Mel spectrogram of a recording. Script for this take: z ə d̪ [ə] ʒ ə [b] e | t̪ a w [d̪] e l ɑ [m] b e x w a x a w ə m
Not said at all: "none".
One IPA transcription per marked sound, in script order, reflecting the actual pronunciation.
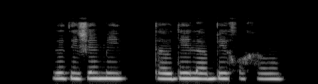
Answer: ə, m, d̪, m

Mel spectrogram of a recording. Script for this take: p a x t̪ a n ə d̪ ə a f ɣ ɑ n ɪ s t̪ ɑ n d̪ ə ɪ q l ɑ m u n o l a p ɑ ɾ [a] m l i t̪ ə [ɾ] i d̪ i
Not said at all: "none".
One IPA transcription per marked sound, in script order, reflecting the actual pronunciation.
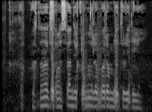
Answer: a, ɽ

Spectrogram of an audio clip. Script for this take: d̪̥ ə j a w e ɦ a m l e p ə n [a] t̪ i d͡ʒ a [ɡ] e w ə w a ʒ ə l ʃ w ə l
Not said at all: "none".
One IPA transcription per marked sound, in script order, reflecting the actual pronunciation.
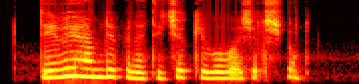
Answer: a, k

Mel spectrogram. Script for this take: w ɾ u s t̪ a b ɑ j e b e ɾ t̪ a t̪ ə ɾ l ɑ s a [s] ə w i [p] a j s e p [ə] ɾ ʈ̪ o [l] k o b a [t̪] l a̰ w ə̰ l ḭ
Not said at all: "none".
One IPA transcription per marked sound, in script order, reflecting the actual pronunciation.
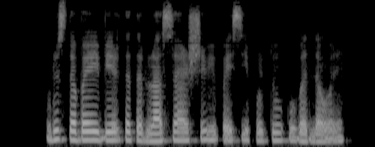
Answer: ʃ, p, ə, none, d̪

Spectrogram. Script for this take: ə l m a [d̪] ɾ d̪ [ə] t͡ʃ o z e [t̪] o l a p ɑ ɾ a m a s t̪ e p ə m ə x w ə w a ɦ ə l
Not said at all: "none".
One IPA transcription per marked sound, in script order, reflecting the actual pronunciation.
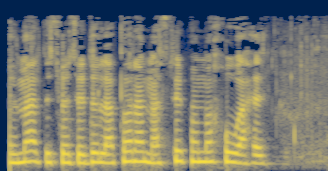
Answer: none, ə, d̪

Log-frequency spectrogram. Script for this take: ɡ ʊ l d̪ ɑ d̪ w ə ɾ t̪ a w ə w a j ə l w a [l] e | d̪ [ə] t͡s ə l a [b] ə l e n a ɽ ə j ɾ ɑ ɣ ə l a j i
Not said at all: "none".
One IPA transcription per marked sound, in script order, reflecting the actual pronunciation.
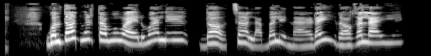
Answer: l, ɑ, b

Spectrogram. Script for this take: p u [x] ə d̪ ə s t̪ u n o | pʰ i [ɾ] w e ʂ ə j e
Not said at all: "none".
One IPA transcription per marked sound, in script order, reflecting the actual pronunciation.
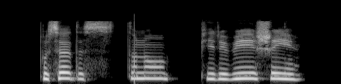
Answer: s, ɾ

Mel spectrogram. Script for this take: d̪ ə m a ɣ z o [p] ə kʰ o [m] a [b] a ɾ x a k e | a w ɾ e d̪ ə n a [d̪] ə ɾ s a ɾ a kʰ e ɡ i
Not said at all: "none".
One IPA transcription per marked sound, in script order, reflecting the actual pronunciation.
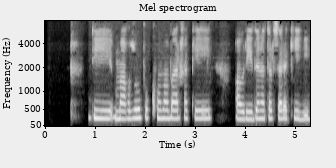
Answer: p, m, b, t̪

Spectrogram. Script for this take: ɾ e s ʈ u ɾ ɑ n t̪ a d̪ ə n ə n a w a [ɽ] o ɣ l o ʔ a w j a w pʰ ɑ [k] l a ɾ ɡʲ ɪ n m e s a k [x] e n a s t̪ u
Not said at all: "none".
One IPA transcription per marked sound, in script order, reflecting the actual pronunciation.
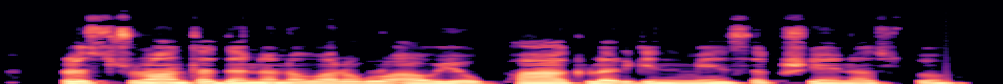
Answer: ɾ, k, ʂ

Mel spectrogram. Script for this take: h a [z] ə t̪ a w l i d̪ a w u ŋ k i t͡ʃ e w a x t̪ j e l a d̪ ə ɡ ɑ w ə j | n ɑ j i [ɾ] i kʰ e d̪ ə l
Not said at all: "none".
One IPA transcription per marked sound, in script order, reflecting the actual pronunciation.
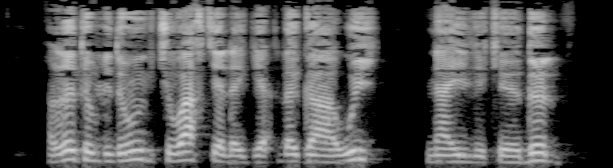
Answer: ɣ, l

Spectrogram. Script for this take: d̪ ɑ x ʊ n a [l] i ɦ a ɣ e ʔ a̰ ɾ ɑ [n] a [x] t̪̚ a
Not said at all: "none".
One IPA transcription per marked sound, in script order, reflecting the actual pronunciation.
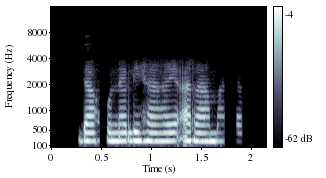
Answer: l, m, none

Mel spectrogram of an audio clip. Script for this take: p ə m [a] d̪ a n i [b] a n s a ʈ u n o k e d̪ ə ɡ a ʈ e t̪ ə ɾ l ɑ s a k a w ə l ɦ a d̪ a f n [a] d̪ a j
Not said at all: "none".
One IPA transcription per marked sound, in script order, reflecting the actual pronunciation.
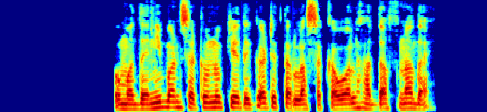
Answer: a, b, a

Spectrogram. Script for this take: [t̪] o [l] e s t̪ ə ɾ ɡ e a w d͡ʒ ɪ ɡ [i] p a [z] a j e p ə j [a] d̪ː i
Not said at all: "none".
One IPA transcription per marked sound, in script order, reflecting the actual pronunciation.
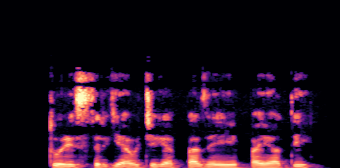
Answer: t̪, ɾ, a, z, ɑ

